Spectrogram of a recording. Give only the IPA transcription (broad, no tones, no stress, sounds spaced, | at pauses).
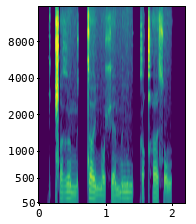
ǁ ɐ ɣ ɵ m ɵ tː ɐ ɪ̯ n ɔ ʃ ɛ m ə n β u kː ɵ qʰ i s ɔ ʊ̯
